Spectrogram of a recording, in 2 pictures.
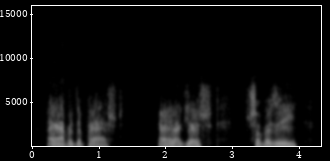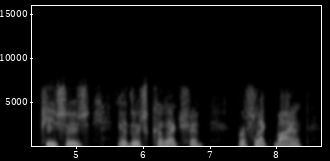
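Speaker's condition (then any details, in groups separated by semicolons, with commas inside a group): Spinal muscular atrophy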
